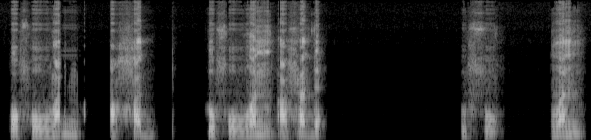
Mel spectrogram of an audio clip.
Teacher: تنوین کا اظہار حلقی حروف حمزہ، آخری میں قلقلہ ہوگا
